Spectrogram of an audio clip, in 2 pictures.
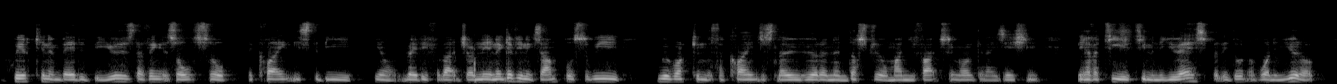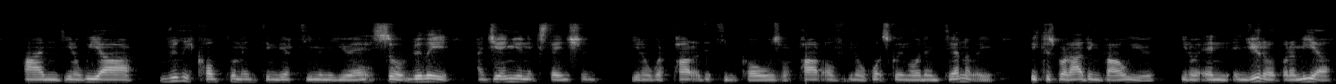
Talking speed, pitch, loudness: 225 wpm, 125 Hz, -30 LUFS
